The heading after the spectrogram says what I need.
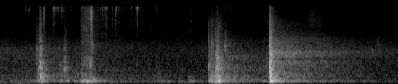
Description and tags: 20061030.car.door.bin
car key enters the lock and mechanism of aperture, binaural / soundman okm into sony MD / llave entrando en la cerradura y sonido del mecanismo de apertura
binaural, car, door, lock, mechanical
